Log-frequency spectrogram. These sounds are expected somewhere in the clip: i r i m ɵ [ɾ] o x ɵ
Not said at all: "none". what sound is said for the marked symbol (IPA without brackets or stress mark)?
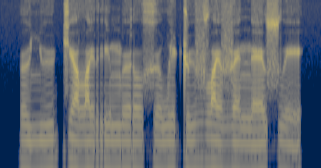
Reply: ɾ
